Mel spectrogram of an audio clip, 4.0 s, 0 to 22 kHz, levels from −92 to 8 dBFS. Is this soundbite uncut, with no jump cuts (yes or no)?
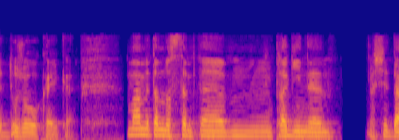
yes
